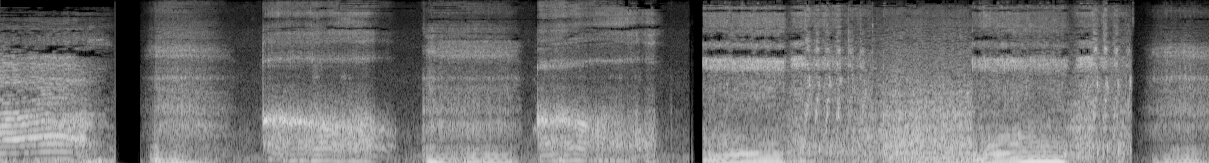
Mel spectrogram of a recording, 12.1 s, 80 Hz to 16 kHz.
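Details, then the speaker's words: Loud snoring in which the breathing cuts off and then restarts, the third of six snoring types played; a pathological snore of sleep apnoea-hypopnoea syndrome. "不卖关子了啊，告诉大家正确答案就是第3种，刚才那种断气式的打呼噜。其实这种打呼噜是一种病态的打呼噜，有个医学名词叫睡眠呼吸暂停低通气综合征。"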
